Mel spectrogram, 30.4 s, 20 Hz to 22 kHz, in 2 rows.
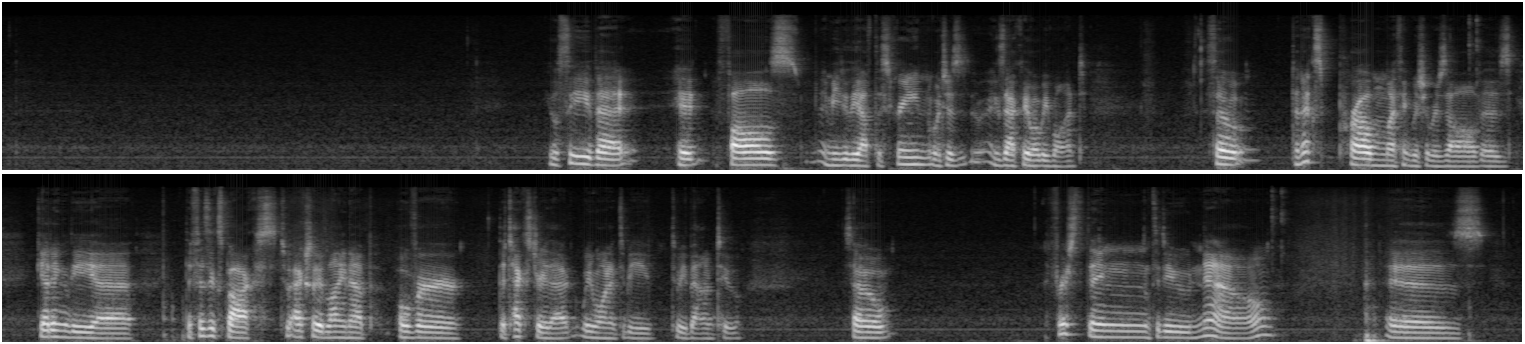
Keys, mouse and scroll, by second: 28.9 Return.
